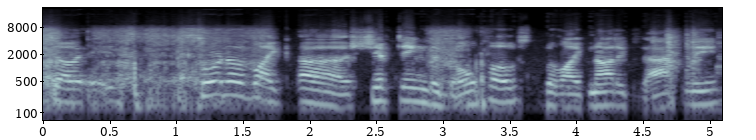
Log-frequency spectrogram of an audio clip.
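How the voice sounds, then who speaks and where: Very slowly and with lively intonation, a man speaks in a dry, close sound with no echo over noticeable background noise. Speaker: YouTuber explaining logical fallacies. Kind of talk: casual tutorial. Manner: halting, many fillers.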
